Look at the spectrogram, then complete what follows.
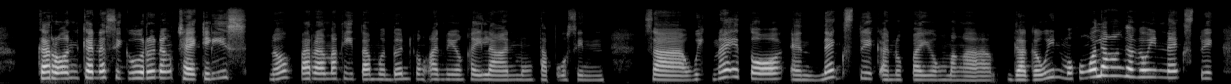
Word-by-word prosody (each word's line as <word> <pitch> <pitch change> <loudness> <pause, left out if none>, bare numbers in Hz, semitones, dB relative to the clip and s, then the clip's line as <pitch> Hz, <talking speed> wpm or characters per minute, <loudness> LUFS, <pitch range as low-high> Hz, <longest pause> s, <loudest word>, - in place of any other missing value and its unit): magkaroon 285 +1 +4
ka 305 - +8
na 305 - +4
siguro 290 -1 +1
ng 300 0 +3
checklist 255 +4 +1 0.2
'no, 280 +7 -3
para 260 0 +3
makita 260 -2 -2
mo 235 -1 -8
do'n 250 +3 -5
kung 240 -1 -9
ano 235 -1 -4
'yong 230 -1 -6
kailangan 215 -2 -2
mong 215 0 -13
tapusin 210 -1 -11 0.4
sa 210 -3 +2
week 235 +3 -12
na 295 +7 +2
ito 260 -6 +3
and 210 -2 -7
next 325 +3 -2
week, 265 -2 -6
ano 220 -1 -6
pa 215 0 -2
'yong 210 -1 -8
mga 195 -1 -6
gagawin 220 +9 -1
mo, 265 - -1
kung 290 +2 -5
wala 355 +5 +8
kang 400 -1 -2
gagawin 335 -1 +2
next 310 +1 -2
week 280 -1 -7
250 Hz, 175 wpm, -23 LUFS, 215-290 Hz, 0.4 s, ka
